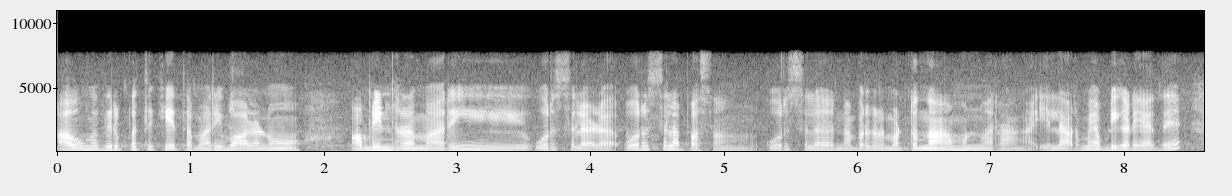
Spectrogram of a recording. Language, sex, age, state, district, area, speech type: Tamil, female, 45-60, Tamil Nadu, Thanjavur, rural, spontaneous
